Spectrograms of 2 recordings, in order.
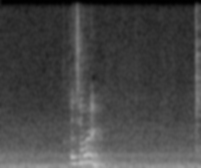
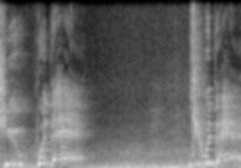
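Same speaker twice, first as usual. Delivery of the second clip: higher, slow and emphatic accusation; accusing cry; 6 semitones higher, slower than usual. Acted. To Jake Porter, raised accusing cry about her sister. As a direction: hurl the accusation at him.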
